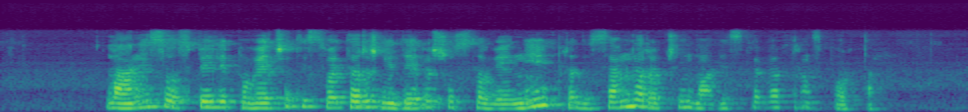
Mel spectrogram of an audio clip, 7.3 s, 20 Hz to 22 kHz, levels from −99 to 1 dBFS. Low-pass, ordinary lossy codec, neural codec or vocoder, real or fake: 19.8 kHz; none; vocoder, 44.1 kHz, 128 mel bands, Pupu-Vocoder; fake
